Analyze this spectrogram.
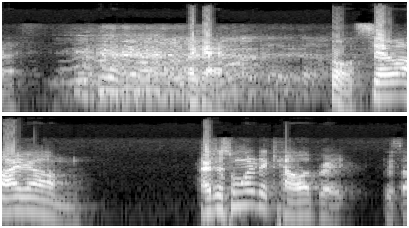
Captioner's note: laughter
